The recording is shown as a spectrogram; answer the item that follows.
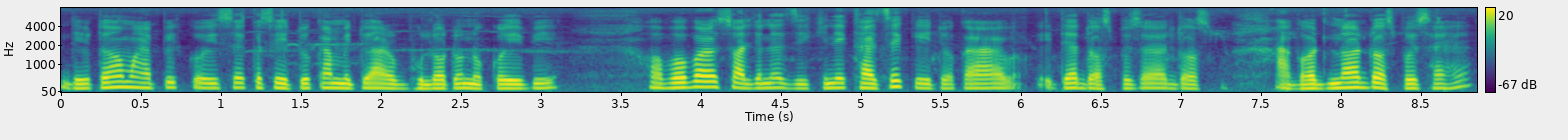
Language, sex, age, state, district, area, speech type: Assamese, female, 45-60, Assam, Biswanath, rural, spontaneous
